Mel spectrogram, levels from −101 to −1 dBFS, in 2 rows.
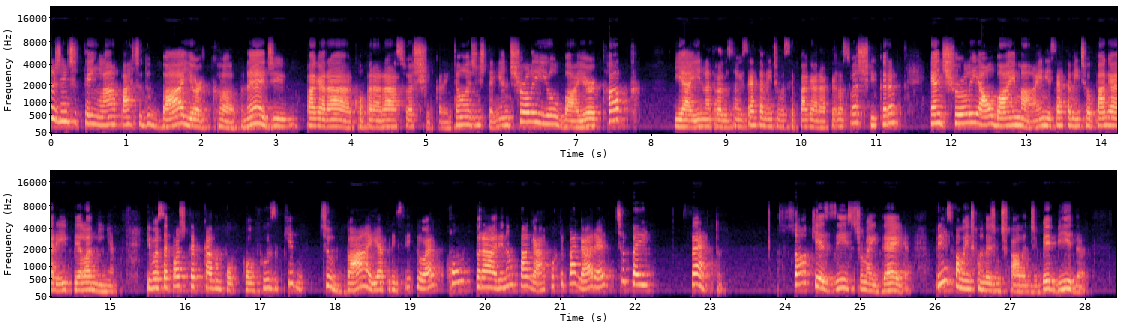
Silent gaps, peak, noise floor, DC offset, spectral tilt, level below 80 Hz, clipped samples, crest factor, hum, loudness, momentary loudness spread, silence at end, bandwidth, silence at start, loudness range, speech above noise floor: none; 0 dBFS; -58 dBFS; under 0.1%; -5 dB/octave; -70 dBFS; under 0.1%; 18 dB; none; -19 LUFS; 10 LU; 0.4 s; 9 kHz; 0 s; 3 LU; 39 dB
